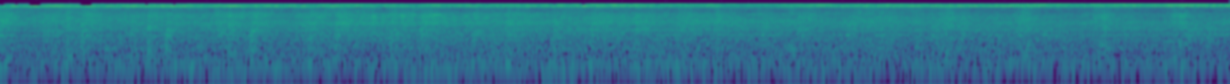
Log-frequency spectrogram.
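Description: Freight train's tank cars and covered hopper cars rolling past, a steady noise of steel wheels on rails with faint wheel clicks.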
